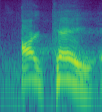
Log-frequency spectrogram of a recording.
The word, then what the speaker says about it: arche: And the word power there is the word Arche, A-R-C-H long E.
